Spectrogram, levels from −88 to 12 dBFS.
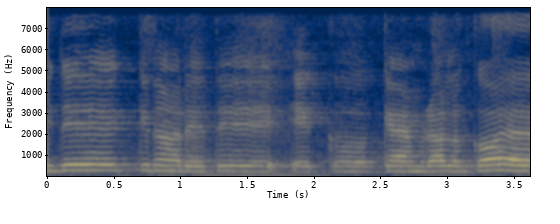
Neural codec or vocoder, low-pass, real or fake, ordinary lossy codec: none; none; real; none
